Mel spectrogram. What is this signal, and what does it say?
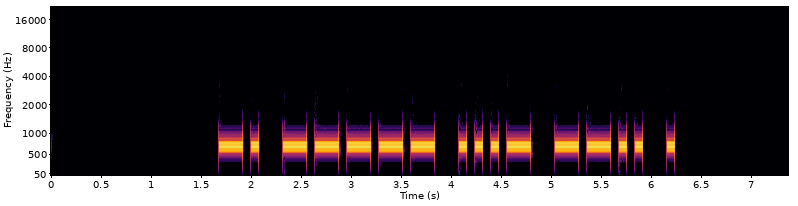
Morse code, heard as a keyed tone, about 15 wpm, 700 Hz. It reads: N0VZE
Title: USA Call Signs - 5 Characters - Repeated 3x - 15wpm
